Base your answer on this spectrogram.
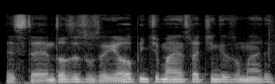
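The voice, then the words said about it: Deep announcer voice. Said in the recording (Spanish): “es tu voz grave. Lo, lo más grave que puedas ... voz de locutor ... aún más grave pues”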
